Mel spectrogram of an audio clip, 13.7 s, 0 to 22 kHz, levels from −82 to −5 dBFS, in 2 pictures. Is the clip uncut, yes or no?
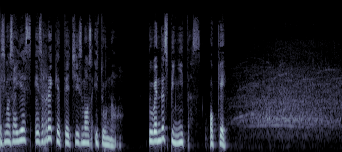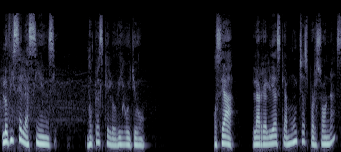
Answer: no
